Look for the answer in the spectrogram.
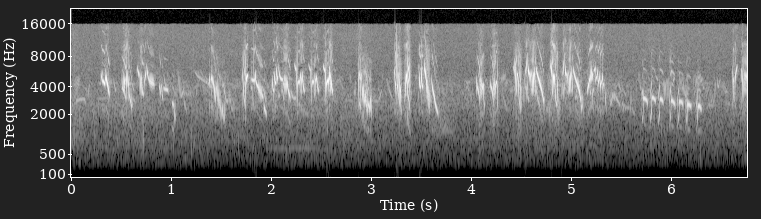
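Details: White-winged lark (Alauda leucoptera) singing a fast, varied stream of high chirps, trills and short whistled notes in quick bursts, with brief pauses and a rapid buzzy trill near the end.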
